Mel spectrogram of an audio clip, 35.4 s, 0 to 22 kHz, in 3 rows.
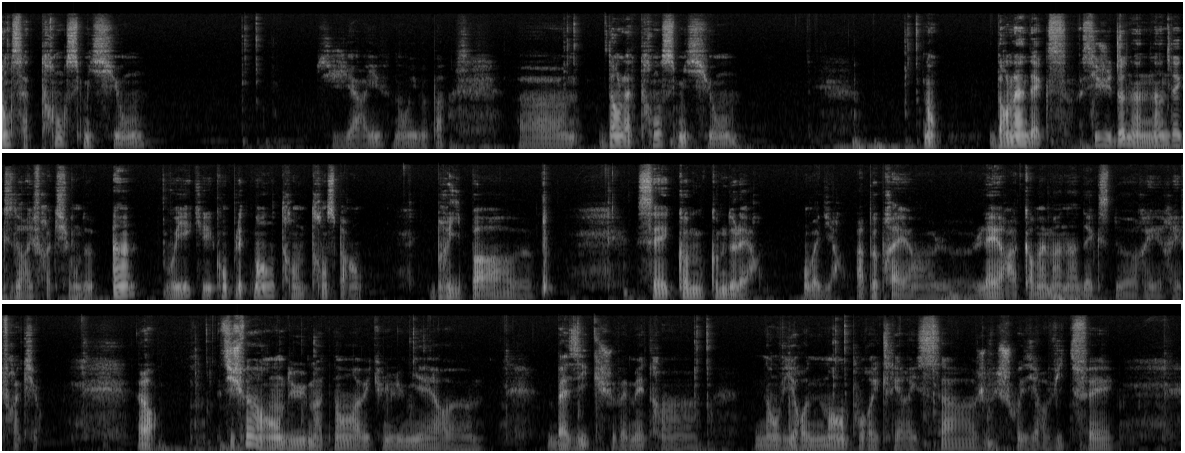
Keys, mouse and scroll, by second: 2.3 click, 5.5 click, 8.9 click, 10.4 click, 25.9 scroll up 1, 26.0 scroll down 1, 26.2 middle click, 26.5 middle click, 27.6-29.3 drag, 30.4 click, 31.8 click, 32.8 click.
